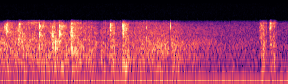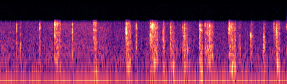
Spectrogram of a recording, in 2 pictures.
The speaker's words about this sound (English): Typing as fast as I can.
